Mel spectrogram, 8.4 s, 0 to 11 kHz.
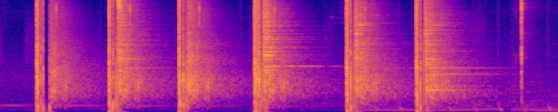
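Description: Six loud Glock 36 pistol shots at steel targets 15 to 20 yards away, each sharp crack followed by a ringing metallic clang and decay, spaced about a second apart, then a final fainter clank.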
